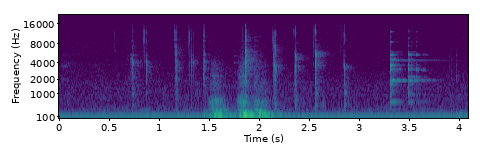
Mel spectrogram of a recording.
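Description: A person sipping beer from a stemmed glass: small wet mouth clicks and a couple of low gulps in the middle, the loudest part. Near the end comes a short ringing clink of glass.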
